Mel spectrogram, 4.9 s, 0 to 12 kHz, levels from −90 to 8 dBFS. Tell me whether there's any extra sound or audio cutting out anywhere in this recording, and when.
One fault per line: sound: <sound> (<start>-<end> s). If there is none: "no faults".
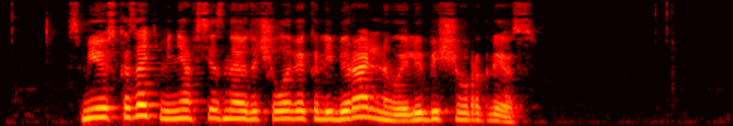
no faults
